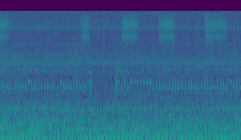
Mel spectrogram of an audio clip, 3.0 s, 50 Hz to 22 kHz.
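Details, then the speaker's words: Adjustable switching power supply, 0 to about 19.7 V, loaded with a 24 V bulb: thin steady whistle near two kilohertz with shriller bursts at around 1.9–2 V output; regulator self-oscillation suspected, not confirmed. "Вот 1,9 вольт, 2 вольта свистит. Слышите?"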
